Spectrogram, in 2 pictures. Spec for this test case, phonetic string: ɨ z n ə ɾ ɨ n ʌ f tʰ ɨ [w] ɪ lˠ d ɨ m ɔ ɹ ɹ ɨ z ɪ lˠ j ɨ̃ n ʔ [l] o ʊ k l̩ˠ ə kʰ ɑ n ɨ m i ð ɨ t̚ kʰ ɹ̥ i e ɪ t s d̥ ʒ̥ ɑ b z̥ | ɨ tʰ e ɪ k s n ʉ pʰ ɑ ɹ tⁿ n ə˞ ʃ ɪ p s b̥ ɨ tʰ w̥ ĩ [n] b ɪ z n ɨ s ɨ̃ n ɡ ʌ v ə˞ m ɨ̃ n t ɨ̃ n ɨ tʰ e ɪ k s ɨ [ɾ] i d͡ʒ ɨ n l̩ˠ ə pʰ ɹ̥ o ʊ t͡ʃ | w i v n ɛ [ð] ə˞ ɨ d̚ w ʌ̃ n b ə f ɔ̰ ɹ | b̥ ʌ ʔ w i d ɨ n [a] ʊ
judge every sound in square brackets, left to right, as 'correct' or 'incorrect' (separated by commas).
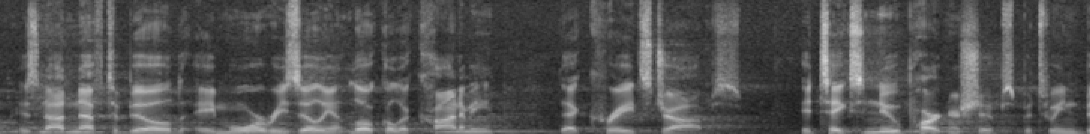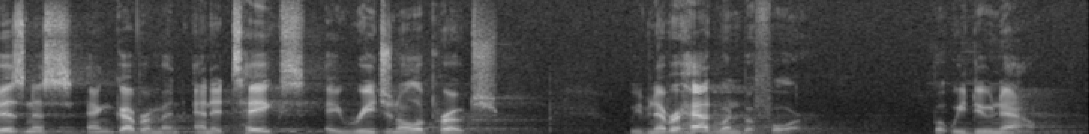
incorrect, correct, correct, incorrect, incorrect, correct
